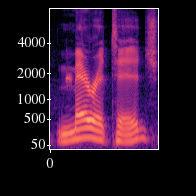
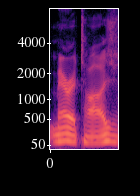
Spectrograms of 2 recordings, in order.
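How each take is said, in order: First: It is said rhyming with heritage. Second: It is said without rhyming with heritage. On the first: The speaker calls it right. "meritage rhymes with heritage" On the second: The speaker calls it wrong. "which I always pronounced Meritage until"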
